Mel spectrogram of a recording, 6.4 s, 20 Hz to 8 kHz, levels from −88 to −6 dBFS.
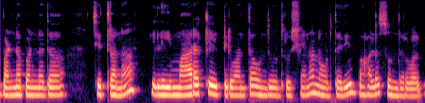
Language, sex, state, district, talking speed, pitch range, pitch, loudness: Kannada, female, Karnataka, Dakshina Kannada, 95 wpm, 180-195 Hz, 185 Hz, -17 LUFS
